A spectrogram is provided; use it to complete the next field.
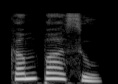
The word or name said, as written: ಕಂಪಾಸು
